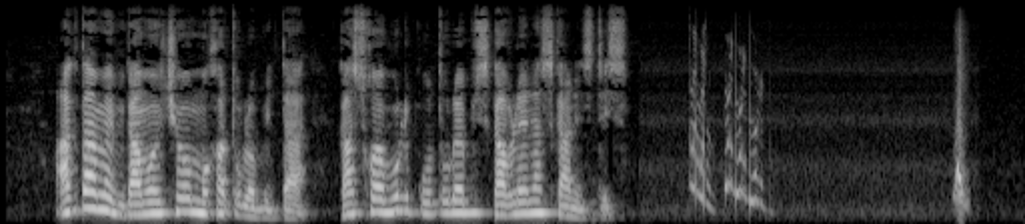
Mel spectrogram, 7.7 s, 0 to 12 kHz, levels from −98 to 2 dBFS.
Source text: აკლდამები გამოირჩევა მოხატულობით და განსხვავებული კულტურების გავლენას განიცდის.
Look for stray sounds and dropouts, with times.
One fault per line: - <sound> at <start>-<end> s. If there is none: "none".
- chirp at 5.2-5.8 s
- whoosh at 7.1-7.3 s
